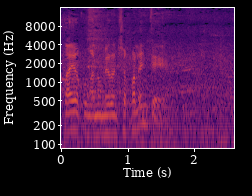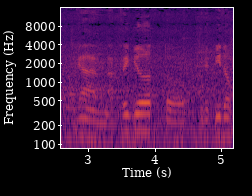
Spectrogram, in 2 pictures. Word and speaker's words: Palenque: Dito ako ngayon sa Palengke, no? Pronounce po ito as Palengke, no? Parang market.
